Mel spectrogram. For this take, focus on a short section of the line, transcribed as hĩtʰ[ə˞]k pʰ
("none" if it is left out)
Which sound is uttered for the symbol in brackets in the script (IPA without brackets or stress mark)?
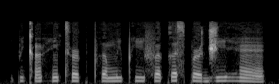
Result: ə˞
